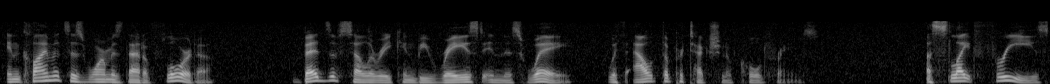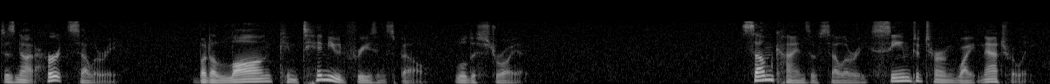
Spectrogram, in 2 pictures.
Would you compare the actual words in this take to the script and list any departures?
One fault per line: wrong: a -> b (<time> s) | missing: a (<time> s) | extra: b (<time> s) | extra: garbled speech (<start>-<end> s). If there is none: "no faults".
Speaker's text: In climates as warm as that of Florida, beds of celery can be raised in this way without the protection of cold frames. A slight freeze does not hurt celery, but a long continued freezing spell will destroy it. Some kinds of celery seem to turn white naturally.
no faults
